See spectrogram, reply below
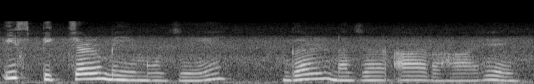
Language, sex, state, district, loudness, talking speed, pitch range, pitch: Hindi, female, Arunachal Pradesh, Lower Dibang Valley, -16 LUFS, 100 wpm, 180-230 Hz, 195 Hz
